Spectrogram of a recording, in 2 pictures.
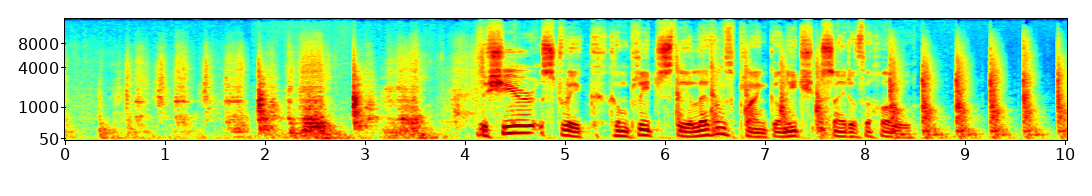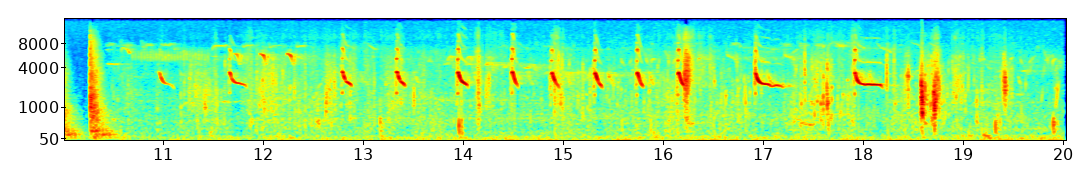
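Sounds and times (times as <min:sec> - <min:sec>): bird chirping: 0:10.4 - 0:18.8.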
